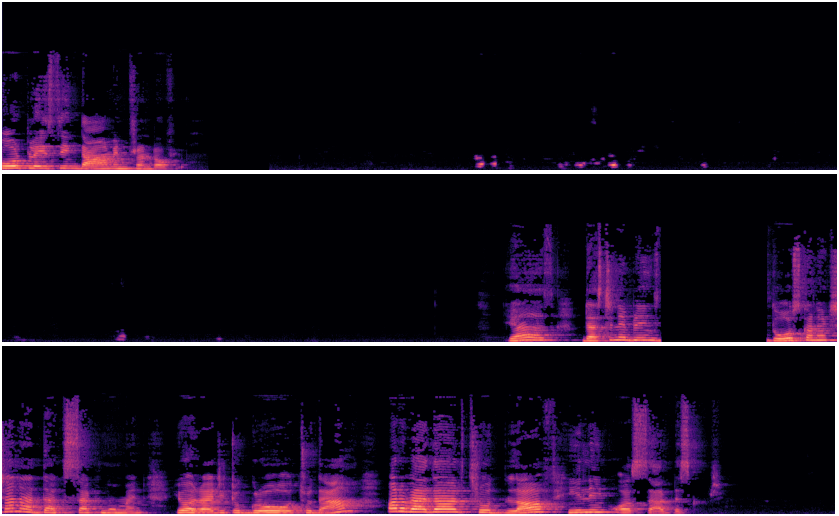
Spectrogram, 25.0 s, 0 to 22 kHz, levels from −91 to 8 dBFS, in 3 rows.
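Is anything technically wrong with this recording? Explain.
Yes. There are two playback stalls, at 2.06 to 2.67 s and 14.93 to 16.0 s. The speech cuts out mid-flow into silence for about 0.6 s and then about 1.1 s before resuming. The likely cause is the player starving for data or its thread being blocked, so output halts until it recovers.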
